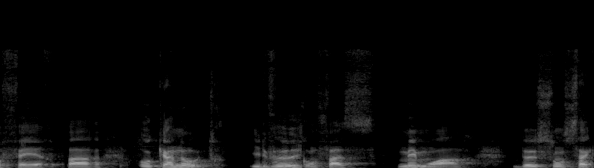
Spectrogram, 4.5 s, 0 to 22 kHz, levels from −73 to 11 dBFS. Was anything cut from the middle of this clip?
yes; 2 cuts; at 1.8 s, 2.3 s

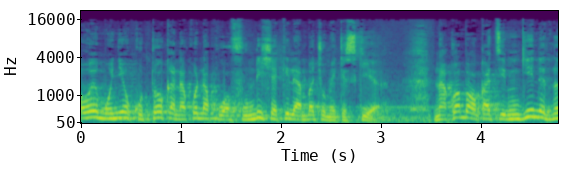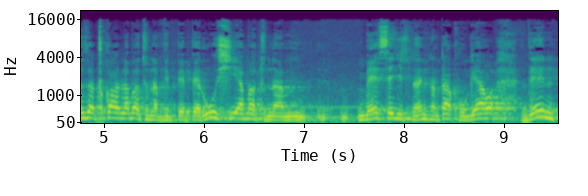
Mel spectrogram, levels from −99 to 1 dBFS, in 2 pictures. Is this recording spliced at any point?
no; 0 cuts

